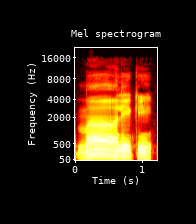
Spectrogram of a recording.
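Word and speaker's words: مَالِكِ: আর রহমানির রাহিম তারপরে মিম খারা জবর মা লাম জের লি কাফ জের কি মালিকি মালিকি মালিকি ইয়া ওয়াও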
